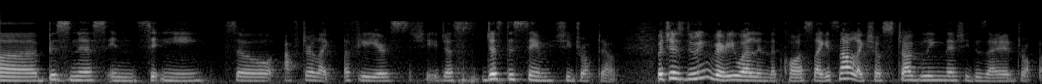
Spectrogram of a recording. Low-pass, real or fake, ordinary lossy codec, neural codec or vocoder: none; fake; none; codec, 16 kHz, 0.4 kbps, LongCat-Audio-Codec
